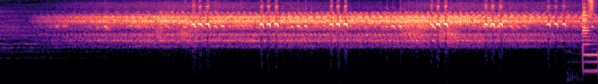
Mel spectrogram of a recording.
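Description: Crickets chirping in a night-time ambience, fading in after a moment of silence, with short chirps about twice a second over a steady high trill.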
